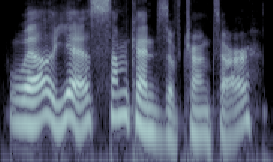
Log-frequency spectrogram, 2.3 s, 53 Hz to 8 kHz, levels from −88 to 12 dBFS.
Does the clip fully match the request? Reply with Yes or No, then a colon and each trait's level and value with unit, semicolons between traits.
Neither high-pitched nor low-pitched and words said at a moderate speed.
Yes: medium, 165 Hz; average, 160 wpm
